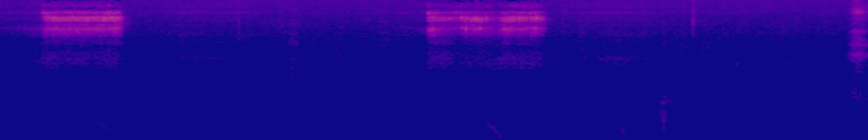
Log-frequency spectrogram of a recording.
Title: snoring pitbull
